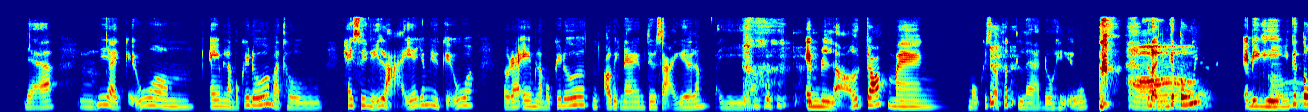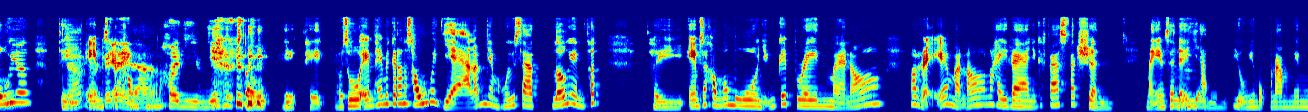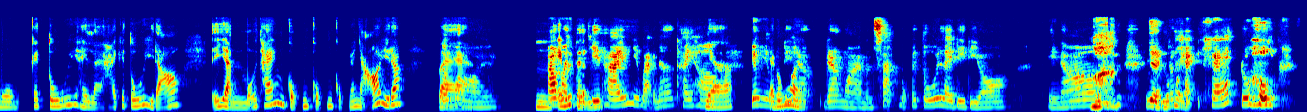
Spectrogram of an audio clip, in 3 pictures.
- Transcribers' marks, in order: tapping; laugh; laugh; laughing while speaking: "nha"; laugh; in English: "brand"; in English: "fast fashion"; laugh; chuckle; laughing while speaking: "hông?"
- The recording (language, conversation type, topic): Vietnamese, unstructured, Bạn làm gì để cân bằng giữa tiết kiệm và chi tiêu cho sở thích cá nhân?
- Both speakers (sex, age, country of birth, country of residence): female, 30-34, Vietnam, United States; female, 35-39, Vietnam, United States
